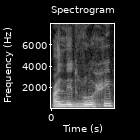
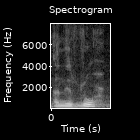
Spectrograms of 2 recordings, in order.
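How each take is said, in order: First: The phrase ends with a short final vowel. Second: The phrase ends on a bare consonant. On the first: The reading continues without stopping. "अनिर रूही पढ़ेंगे" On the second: The reader stops here. "वफ़ की सूरत में अनिर रूह पढ़ा जाएगा"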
